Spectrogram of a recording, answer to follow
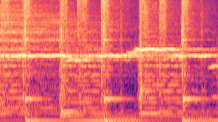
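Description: Live cumbia band playing the opening of a song: a high, held lead note that steps up in pitch partway through, over a steady bass guitar line and regular drum hits.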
